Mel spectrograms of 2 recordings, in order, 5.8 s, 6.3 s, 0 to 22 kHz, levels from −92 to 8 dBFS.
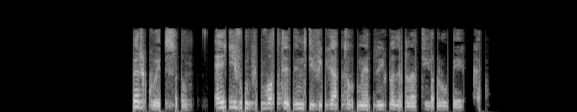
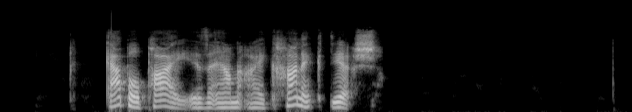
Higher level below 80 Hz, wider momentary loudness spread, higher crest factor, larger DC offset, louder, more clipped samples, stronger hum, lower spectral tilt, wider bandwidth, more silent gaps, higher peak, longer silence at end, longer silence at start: first, -50 dBFS vs -64 dBFS; about the same, 7 LU vs 7 LU; about the same, 20 dB vs 22 dB; neither; about the same, -19 LUFS vs -19 LUFS; neither; neither; first, -4.5 dB/octave vs -2 dB/octave; about the same, 8.2 kHz vs 7.6 kHz; first, 2.09-2.13 s, 4.65-4.72 s vs none; about the same, -2 dBFS vs 0 dBFS; second, 1 s vs 2.55 s; first, 1.35 s vs 1.05 s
